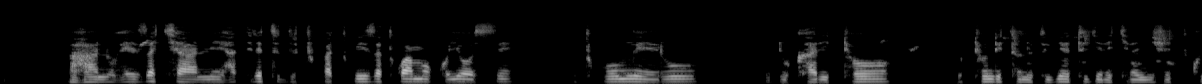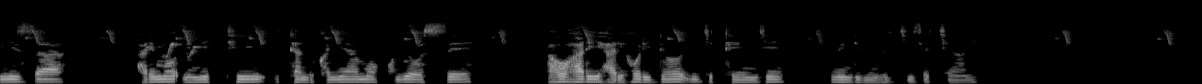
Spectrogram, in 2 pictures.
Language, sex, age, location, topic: Kinyarwanda, male, 25-35, Huye, health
